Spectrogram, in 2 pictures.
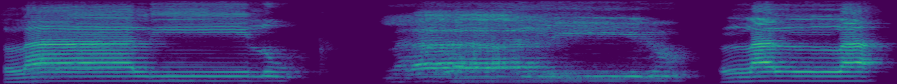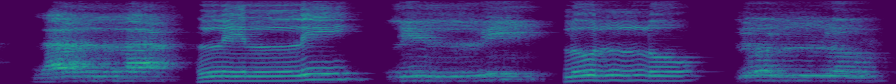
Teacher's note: ujung lidah sampai ke akhirnya nempel ke langit atas bagian depan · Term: huruf lam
